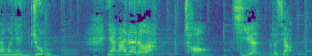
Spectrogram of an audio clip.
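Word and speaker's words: Jeon: Banyak yang pasti bacanya Jun Ji Hyun, Jun Ji Hyun. Di Korea juga nggak ada marga yang namanya Jun. Yang benar bacanya adalah Chon. Chon. J-E-O-N bisa juga ditulis.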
